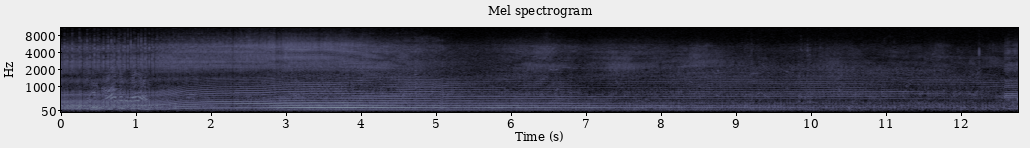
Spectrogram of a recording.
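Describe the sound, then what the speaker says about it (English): A scale model propeller aircraft taxis at an airfield show, its engine droning steadily and rising in pitch early on, then holding a loud, even buzz for several seconds before easing slightly. "John Lindsay taxiing down there on line 2 to the right."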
